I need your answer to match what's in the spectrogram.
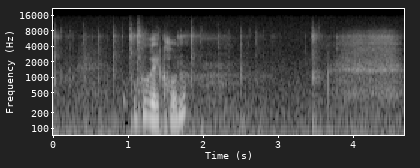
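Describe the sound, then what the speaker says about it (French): Close keyboard typing, a quick burst of key taps while someone speaks French briefly, followed by a few scattered clicks and a faint hum. "je tape ici"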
